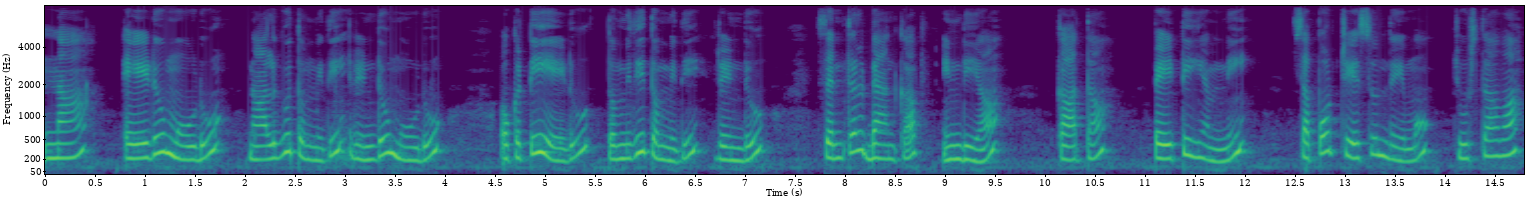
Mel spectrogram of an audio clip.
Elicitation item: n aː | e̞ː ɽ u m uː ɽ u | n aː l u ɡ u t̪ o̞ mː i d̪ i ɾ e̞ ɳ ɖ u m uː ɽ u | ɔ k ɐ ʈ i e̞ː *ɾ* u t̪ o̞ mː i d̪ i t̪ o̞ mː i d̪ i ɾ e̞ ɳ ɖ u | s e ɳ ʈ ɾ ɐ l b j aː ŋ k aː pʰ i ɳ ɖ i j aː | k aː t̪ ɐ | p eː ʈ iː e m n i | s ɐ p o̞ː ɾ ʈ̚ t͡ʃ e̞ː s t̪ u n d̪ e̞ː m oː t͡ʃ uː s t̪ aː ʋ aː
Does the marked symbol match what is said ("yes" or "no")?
no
